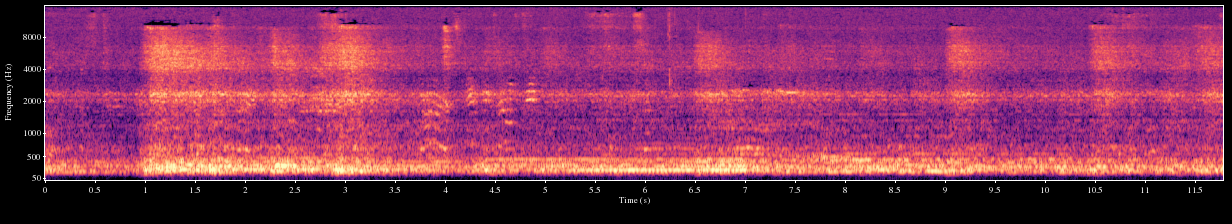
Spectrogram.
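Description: Stone and rubble crash and rumble loudly through a small loudspeaker.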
